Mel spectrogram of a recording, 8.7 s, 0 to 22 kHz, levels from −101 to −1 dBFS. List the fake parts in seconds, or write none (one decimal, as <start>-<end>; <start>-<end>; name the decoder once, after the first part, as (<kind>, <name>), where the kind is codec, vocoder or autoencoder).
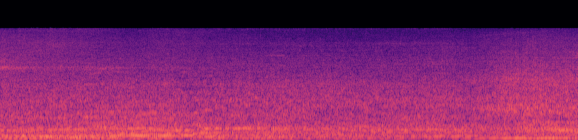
2.6-3.2 (codec, SNAC)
